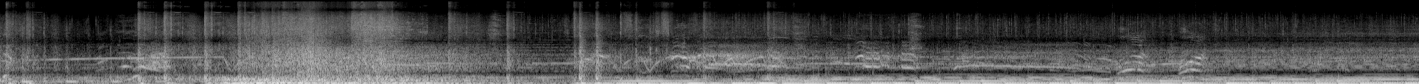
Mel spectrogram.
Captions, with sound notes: Run! ( Yells ) ( Yells ) ( Screams ) Hold on! Hold on!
